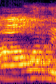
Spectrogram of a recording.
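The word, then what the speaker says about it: hour: से इंडिकेट करते हैं लेकिन यहां ह पढ़ा रहा है यहां अ पढ़ा रहा है तो उच्चारण देखेंगे यहां आवर दे रहा है और यहां हर्स दे रहा है ठीक है तो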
